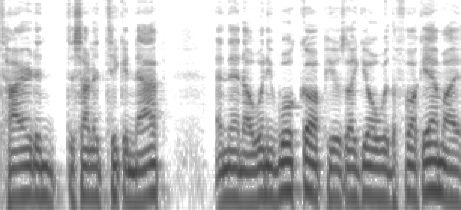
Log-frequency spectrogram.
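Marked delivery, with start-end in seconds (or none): none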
